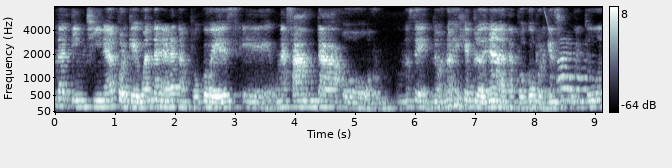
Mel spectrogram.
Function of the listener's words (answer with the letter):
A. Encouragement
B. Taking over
A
